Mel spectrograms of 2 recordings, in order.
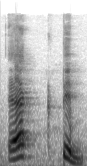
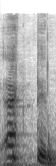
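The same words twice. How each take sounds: First: active broken into two beats, অ্যাক and টিভ; split in two. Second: Said in the usual way. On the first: Shown as a demonstration. Teacher showing two syllables, active split in two. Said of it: "দুইটা হয়ে গেল". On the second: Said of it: "একবারে কি আপনি উচ্চারণ করতে পারছেন".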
